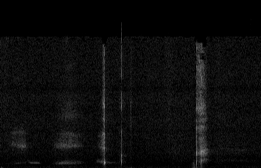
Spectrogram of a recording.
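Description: Soft voice sounds, then a sudden sharp hiccup with a smaller catch and another abrupt burst; hiccups heard against quiet room noise.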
